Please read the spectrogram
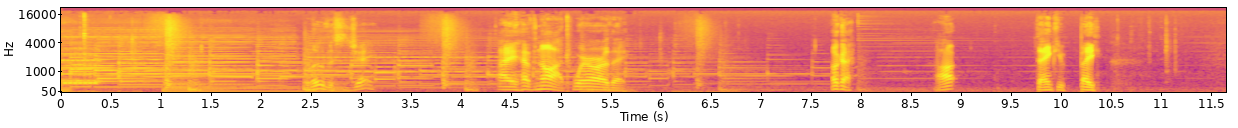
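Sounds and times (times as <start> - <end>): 
mobile phone ringtone playing a short melodic phrase: 0.0 - 4.4
speech: 2.5 - 3.2, 4.0 - 5.8, 7.7 - 8.0, 8.8 - 9.0, 9.8 - 10.5.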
